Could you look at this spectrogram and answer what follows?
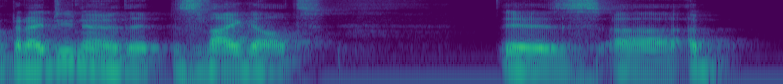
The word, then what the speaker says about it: Zweigelt: And a grape called Zweigelt.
